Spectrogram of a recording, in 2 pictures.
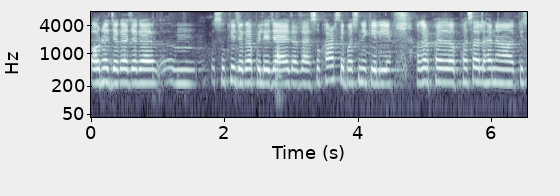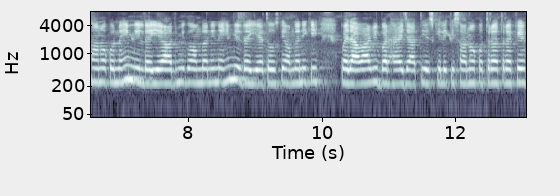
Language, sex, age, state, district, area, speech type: Hindi, female, 45-60, Bihar, Madhubani, rural, spontaneous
